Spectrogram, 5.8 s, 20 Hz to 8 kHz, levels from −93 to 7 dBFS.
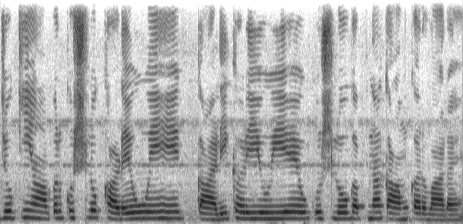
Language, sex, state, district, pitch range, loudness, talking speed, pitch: Hindi, female, Bihar, Madhepura, 215-235 Hz, -13 LUFS, 225 wpm, 230 Hz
